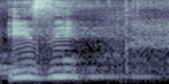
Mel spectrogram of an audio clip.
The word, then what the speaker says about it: EESSI: It's pronounced easy and it's a European environment for scientific software installation.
